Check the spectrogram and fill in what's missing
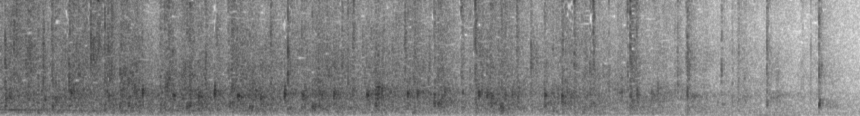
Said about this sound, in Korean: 참가하신 모든 팀이 우수한 성적을 얻을 수 있도록 경의의 박수 부탁드립니다.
